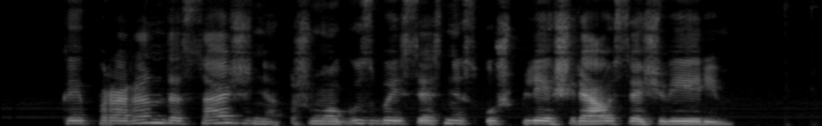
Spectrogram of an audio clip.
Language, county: Lithuanian, Utena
